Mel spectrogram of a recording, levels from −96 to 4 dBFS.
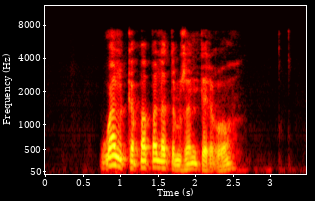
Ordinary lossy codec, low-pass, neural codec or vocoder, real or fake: Opus, 64 kbps; 7.2 kHz; codec, 16 kHz, 8 kbps, FreqCodec, smaller model; fake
